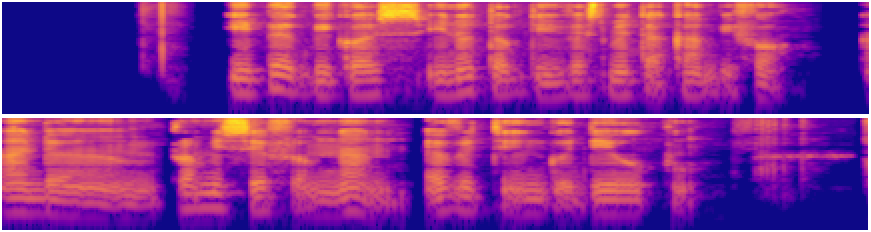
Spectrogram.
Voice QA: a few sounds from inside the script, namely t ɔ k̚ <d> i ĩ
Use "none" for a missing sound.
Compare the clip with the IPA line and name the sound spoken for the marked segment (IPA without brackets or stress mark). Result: d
